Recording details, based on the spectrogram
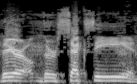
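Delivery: very loud, drawn-out sarcastic gush. Praising the convention hackers to the others: sarcastic. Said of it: "don't get too sarcastic".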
